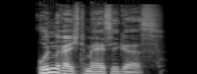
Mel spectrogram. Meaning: strong/mixed nominative/accusative neuter singular of unrechtmäßig
- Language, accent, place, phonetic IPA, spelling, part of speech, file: German, Germany, Berlin, [ˈʊnʁɛçtˌmɛːsɪɡəs], unrechtmäßiges, adjective, De-unrechtmäßiges.ogg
